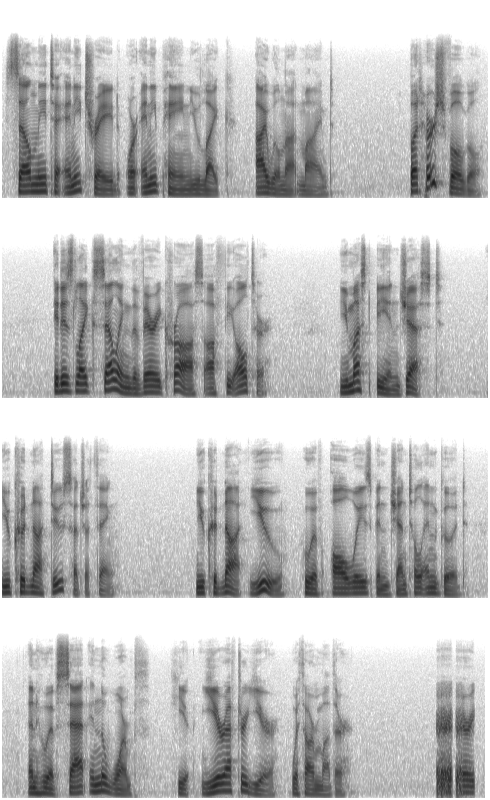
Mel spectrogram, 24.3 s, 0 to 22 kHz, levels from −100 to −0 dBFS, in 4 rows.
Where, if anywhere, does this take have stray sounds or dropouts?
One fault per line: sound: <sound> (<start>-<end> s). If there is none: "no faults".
sound: laugh (23.6-24.1 s)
